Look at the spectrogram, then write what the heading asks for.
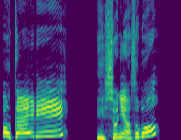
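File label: HELLO Japanese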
